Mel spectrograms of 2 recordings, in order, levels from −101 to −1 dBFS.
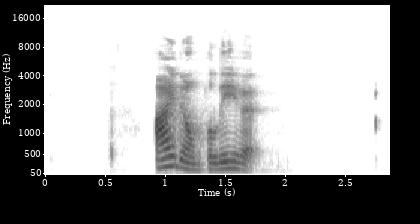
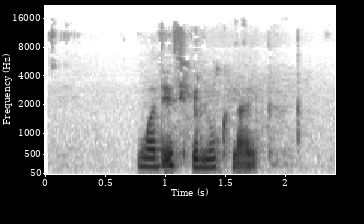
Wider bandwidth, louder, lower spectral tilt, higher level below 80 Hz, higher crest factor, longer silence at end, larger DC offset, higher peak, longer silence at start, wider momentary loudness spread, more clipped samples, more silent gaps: second, 10.5 kHz vs 15 kHz; second, -35 LUFS vs -21 LUFS; second, -5 dB/octave vs -6.5 dB/octave; second, -84 dBFS vs -62 dBFS; about the same, 24 dB vs 20 dB; first, 1.1 s vs 0.3 s; neither; second, -16 dBFS vs -4 dBFS; about the same, 0.9 s vs 0.8 s; first, 12 LU vs 9 LU; neither; neither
